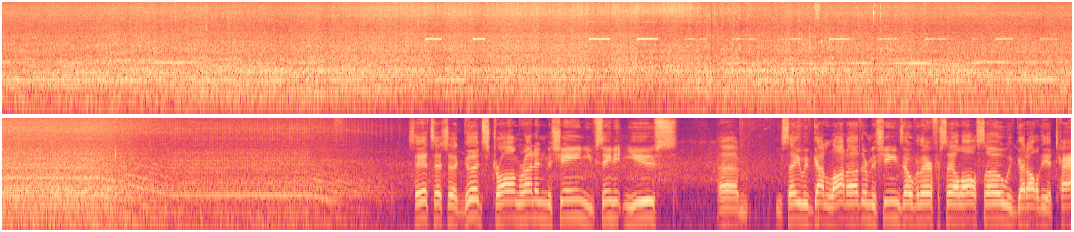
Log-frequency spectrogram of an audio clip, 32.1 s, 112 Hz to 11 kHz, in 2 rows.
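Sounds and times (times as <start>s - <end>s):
diesel engine running: 0.0s - 22.2s
backup alarm beeping: 6.4s - 7.4s, 8.8s - 16.5s.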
